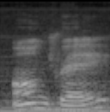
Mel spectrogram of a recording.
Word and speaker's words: Andrej: We are here with Andre. Do we pronounce the J? No, it's just Andre.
